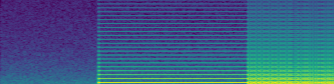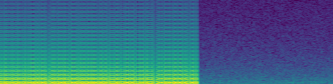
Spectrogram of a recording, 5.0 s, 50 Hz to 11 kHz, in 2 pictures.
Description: POCSAG pager data (512 baud), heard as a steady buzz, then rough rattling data.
